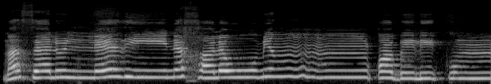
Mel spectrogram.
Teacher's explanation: ലാമിന് ശ്രദ്ധ വന്നിട്ടുണ്ട്. 2 അക്ഷരങ്ങൾ ഉച്ചരിക്കുന്ന കനം കൊടുക്കണം. മണിക്കാതെ ഓതാൻ ശ്രദ്ധിക്കുക കേട്ടോ. മസലുല്ലദീ എന്ന് പറഞ്ഞിട്ട് മണിച്ചു ഓതരുത്.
